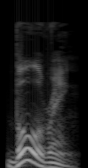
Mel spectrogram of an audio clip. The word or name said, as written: bullring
